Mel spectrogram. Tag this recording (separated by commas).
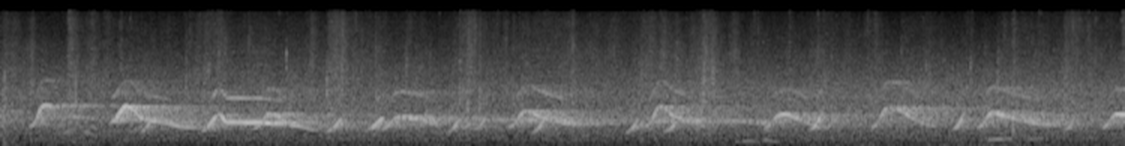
gibbon howling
